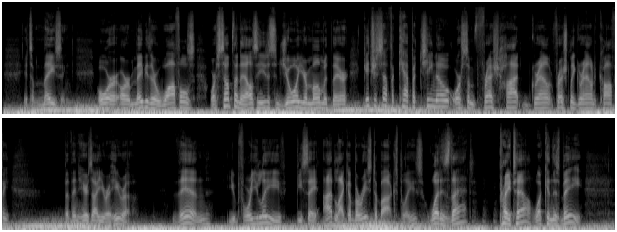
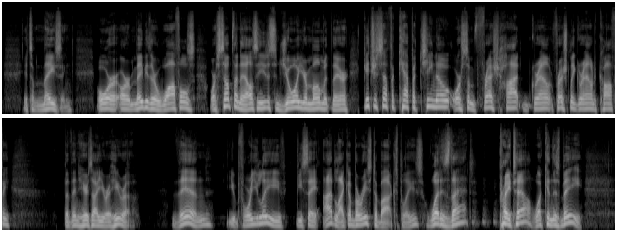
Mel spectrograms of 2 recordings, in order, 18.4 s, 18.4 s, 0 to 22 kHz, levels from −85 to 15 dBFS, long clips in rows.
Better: second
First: low rumble; noticeable; throughout; 10 dB below the speech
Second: none

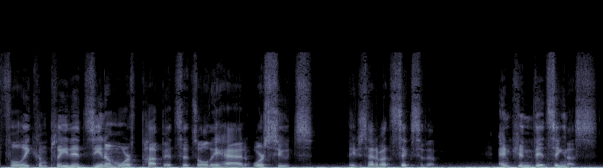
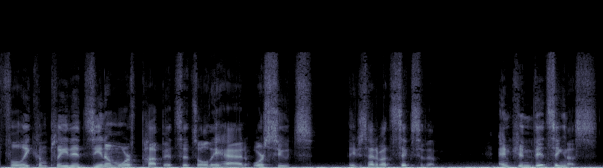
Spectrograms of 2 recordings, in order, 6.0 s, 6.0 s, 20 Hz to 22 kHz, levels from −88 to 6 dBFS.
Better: neither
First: low rumble; loud; throughout; 10 dB below the speech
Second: low rumble; loud; throughout; 10 dB below the speech

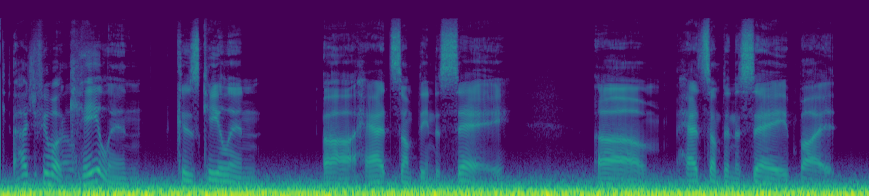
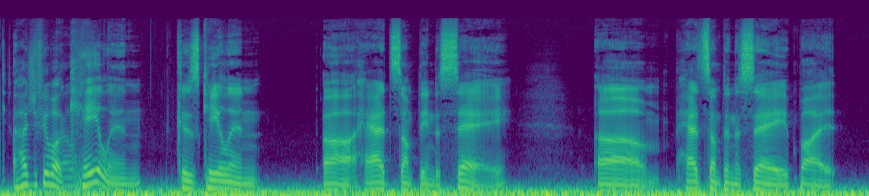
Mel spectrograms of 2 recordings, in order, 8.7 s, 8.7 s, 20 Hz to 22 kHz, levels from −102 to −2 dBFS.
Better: second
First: low rumble; loud; throughout; as loud as the speech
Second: low rumble; faint; throughout; 25 dB below the speech

